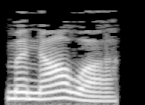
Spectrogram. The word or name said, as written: Menawa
